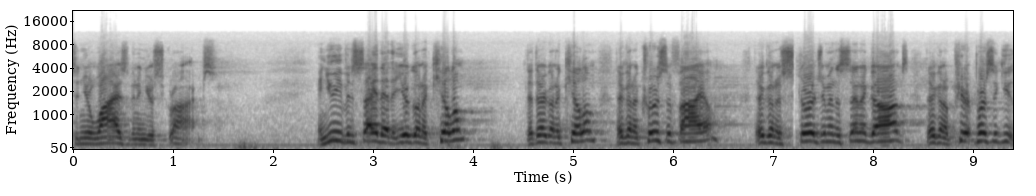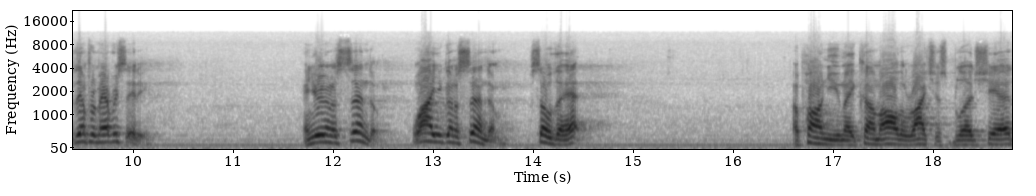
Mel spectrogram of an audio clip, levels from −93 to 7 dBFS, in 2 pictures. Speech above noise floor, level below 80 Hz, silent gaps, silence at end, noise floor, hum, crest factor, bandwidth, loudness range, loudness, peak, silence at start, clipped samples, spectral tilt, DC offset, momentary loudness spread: 27 dB; -44 dBFS; none; 0 s; -37 dBFS; none; 12 dB; 10.5 kHz; 5 LU; -11 LUFS; 0 dBFS; 0 s; 0.3%; -4.5 dB/octave; under 0.1%; 11 LU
